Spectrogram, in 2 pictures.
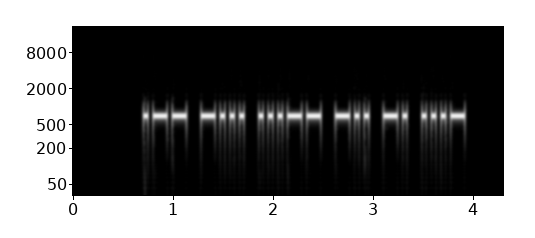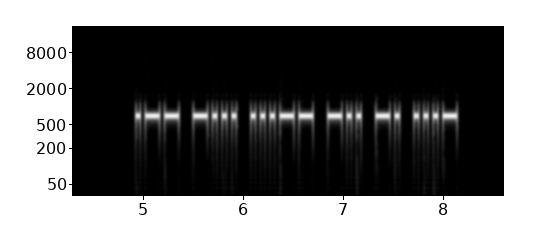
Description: Morse code, heard as a keyed tone, about 25 wpm, 700 Hz. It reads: WB3DNV WB3DNV
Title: USA Call Signs - 6 Characters - Repeated 2x - 25wpm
